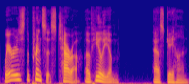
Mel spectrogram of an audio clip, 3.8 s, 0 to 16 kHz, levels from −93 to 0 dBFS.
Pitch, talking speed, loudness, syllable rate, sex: 135 Hz, 140 wpm, -22 LUFS, 5.1 syllables/s, male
